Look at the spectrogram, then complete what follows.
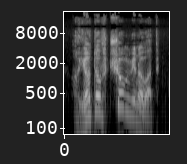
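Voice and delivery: defensive husband. A narrator's reading.

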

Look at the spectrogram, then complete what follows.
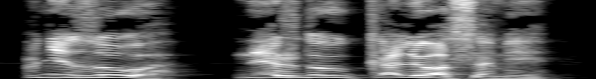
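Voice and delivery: high, strained, laboured call; wounded man's strained cry; short of breath. A narrator's reading. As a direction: call out while fighting for air. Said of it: "Роллинсону не хватает воздуха".

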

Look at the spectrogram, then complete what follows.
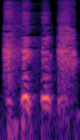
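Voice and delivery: high, eerie cackle; shrill mad laughter; possessed cackle. A narrator's reading. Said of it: "Cô cười khanh khách".

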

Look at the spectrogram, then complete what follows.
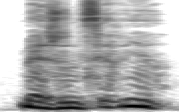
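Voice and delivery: high, loud exclamation; loud protest. A narrator's reading. Director answering the police chief, protesting loudly. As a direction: proclaim ignorance emphatically. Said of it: "clama Verdier".

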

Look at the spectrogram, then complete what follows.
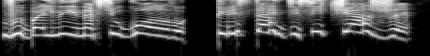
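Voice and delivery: yelling. A narrator's reading. Heroine yells at the brothers to stop fighting. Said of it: "орала я".

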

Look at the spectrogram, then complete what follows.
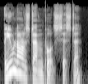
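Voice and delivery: a touch of disbelieving surprise; half-asking, unable to quite believe it; mildly incredulous question; disbelief. Acted. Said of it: "said Danny in disbelief".

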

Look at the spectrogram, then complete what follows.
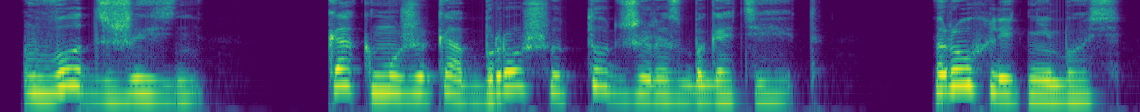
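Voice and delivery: high-pitched woman's voice, lamenting then hopeful; hopeful ex-wife. A narrator's reading. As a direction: pitch it well up, ending on a hopeful question. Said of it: "спросила она с надеждой". (высоким женским голосом, с надеждой)

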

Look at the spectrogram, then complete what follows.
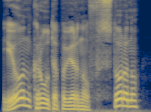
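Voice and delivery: ordinary delivery

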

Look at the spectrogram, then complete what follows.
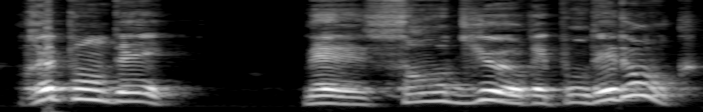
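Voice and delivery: loud, demanding questions building to a shout; an enraged father demands answers; furious interrogation. Acted. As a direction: hammer him with questions until he answers. Count interrogating his son furiously.

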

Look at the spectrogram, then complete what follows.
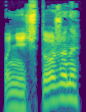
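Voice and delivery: put-on doubtful, high-pitched boy's question; note of doubt. A narrator's reading. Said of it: "спросил он с ноткой сомнения". (с ноткой сомнения)

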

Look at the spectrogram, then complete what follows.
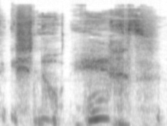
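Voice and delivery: whispered thought. Retold or imitated. Host voices own thought.

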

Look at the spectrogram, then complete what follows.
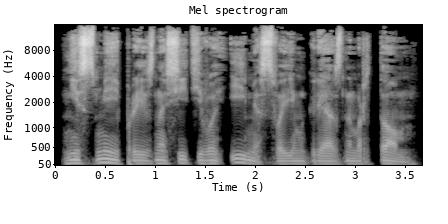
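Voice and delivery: growled anger. A narrator's reading. Empress warning her brother off a name, growled in anger. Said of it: "прорычала императрица".

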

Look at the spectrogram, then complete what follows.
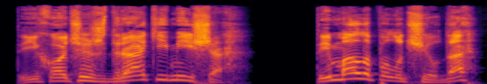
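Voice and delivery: high taunting threat; threatening. A narrator's reading. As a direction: dare him to fight. Roommate threatening a fight. (угрожающая насмешка)

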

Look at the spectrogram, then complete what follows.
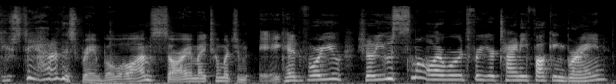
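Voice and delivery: mock-haughty put-down; condescending rant. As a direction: talk down to her. Twilight insulting Rainbow.

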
